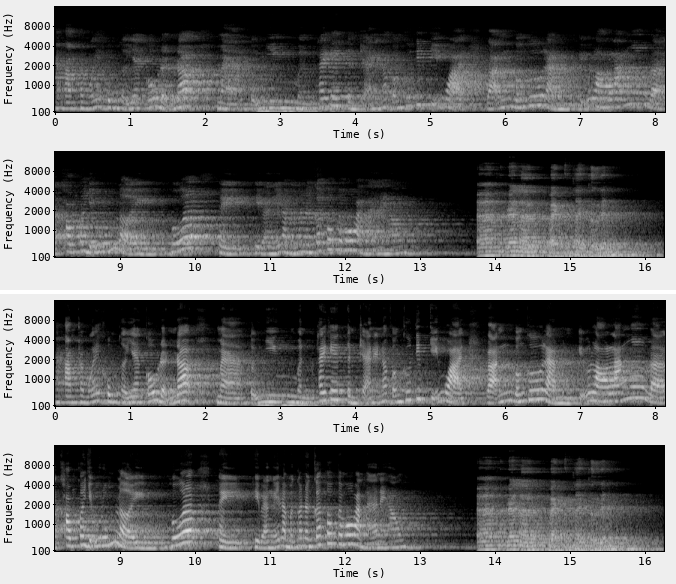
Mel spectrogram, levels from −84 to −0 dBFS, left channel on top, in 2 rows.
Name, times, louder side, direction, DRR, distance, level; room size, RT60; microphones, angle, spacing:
voice 1, 0.0-12.8, right 4 dB, 65° right, 7 dB, 0.4 m, -25 dB
voice 2, 2.7-3.0 13.7-15.6, equal, 5° left, -5 dB, 1.4 m, -26 dB
17.0 x 5.8 x 2.4 m, 2.3 s
head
